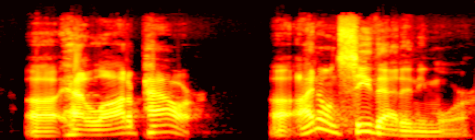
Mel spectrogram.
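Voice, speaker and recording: At a moderate pace and fairly low pitch, a man speaks in a plain, everyday voice on a very clean recording with a silent background. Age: 60s. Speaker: political panelist, Democrat. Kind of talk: panel discussion.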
